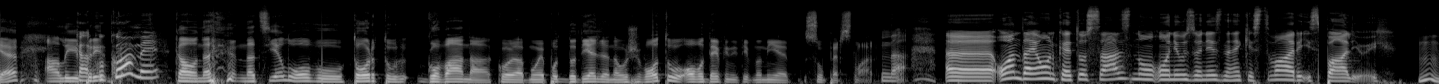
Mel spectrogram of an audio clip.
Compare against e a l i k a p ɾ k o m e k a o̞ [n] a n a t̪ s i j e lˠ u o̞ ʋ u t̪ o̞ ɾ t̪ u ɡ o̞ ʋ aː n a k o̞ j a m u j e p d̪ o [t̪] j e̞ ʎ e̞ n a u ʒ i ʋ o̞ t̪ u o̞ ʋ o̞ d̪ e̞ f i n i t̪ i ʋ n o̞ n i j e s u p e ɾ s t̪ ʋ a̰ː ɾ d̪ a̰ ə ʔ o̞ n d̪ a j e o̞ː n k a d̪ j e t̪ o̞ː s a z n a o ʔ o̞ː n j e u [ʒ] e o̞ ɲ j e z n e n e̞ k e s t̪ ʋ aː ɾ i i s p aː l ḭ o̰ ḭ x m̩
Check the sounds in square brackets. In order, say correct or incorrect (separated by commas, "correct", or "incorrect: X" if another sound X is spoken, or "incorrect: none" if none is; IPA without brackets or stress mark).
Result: correct, incorrect: d̪, incorrect: z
